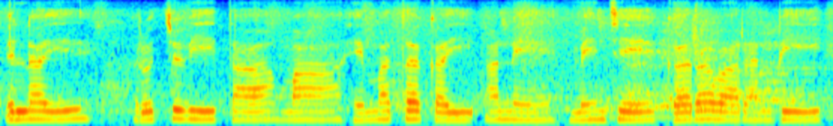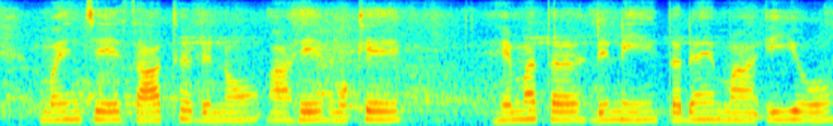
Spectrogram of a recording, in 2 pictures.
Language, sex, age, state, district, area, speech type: Sindhi, female, 30-45, Gujarat, Junagadh, rural, spontaneous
